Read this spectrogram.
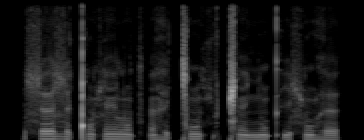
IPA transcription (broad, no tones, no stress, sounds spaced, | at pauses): ɬ ɛ ɮ ɛ ǃ õ ɬ ẽ l õ t͡sʼ ɛ̃ ɦ e ǀ ũ ç o̰ ǁ ẽ ɲ ũ kʼ i ɬ ũ ɦ ɛ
